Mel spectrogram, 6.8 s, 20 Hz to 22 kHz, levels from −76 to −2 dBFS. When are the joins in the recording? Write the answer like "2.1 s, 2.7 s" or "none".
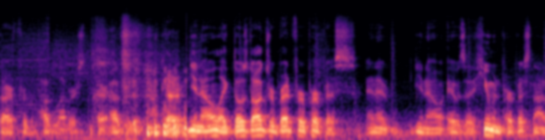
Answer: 2.3 s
